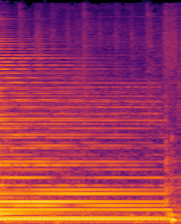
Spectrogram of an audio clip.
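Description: A single acoustic guitar chord rings out, fretted at the second fret of the second string with open strings below, sustaining and slowly decaying for about two seconds before a faint scrape at the end.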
